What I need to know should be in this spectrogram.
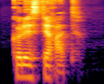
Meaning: cholesterate
- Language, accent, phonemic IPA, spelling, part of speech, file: French, France, /kɔ.lɛs.te.ʁat/, cholestérate, noun, LL-Q150 (fra)-cholestérate.wav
